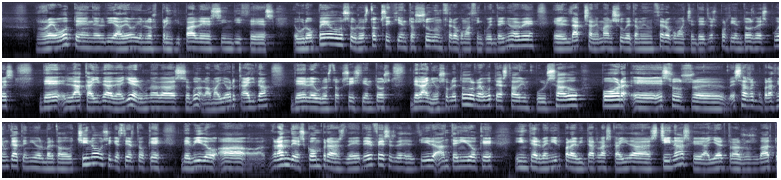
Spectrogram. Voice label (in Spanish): radio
